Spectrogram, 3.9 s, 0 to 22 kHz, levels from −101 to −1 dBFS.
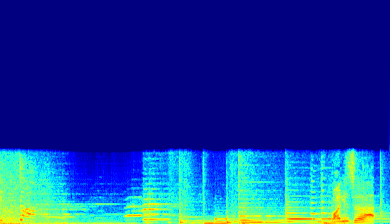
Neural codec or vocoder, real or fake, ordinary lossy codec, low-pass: codec, 16 kHz, 0.5 kbps, X-Codec, HuBERT features, trained on general audio; fake; none; 7.2 kHz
